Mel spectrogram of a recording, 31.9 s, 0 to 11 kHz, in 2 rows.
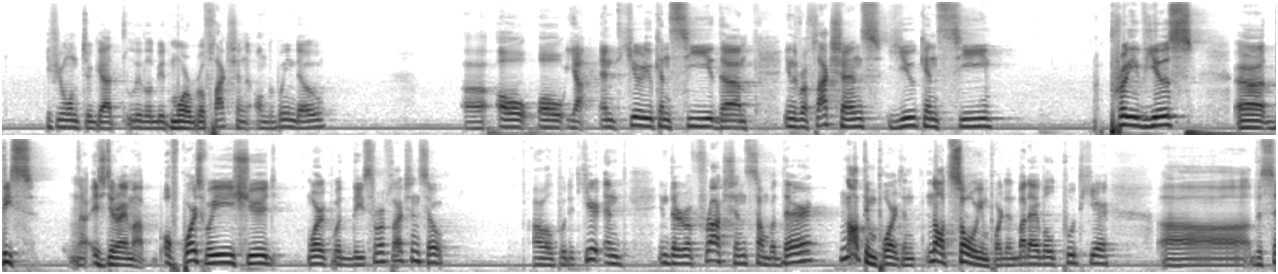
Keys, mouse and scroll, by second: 3.9-4.6 scroll up 1, 5.5-6.1 scroll down 1, 8.8 scroll down 1, 9.6 middle click, 9.7 middle click, 9.8 F10, 12.8 click, 12.9 click, 19.5 click, 19.6 click, 20.4 click, 22.2 click, 22.4 click, 23.9 scroll up 1, 27.2 click, 27.3 click, 27.8 click, 29.2 click, 29.3 click.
